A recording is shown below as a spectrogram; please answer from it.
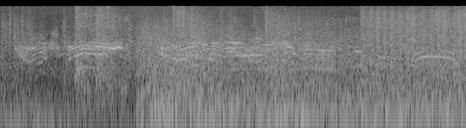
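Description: Grenade blast and gunfire from a WWII real-time strategy game, a dense rumbling rattle of rapid shots and explosions that swells after the first second and stays loud, with voices speaking over it.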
